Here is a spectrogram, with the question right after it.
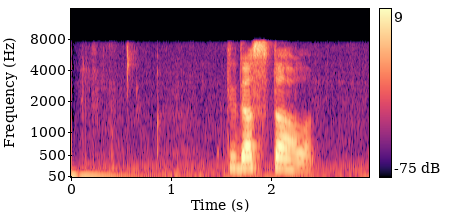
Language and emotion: Russian, angry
